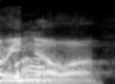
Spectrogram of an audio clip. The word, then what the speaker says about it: Mauigoa: The the Florida offensive tackle, Mauigoa? Mau- Mau- Mauigoa. Mauigoa. Okay. I'm really bad with names if if you haven't learned that over the past couple years. But Mauigoa, you could also look at him and say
